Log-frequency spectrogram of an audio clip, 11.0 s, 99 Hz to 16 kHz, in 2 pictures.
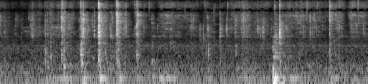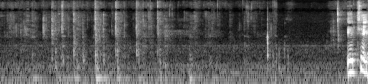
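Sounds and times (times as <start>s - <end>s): whisk clicking against bowl: 0.7s - 2.6s, 6.0s - 8.1s.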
